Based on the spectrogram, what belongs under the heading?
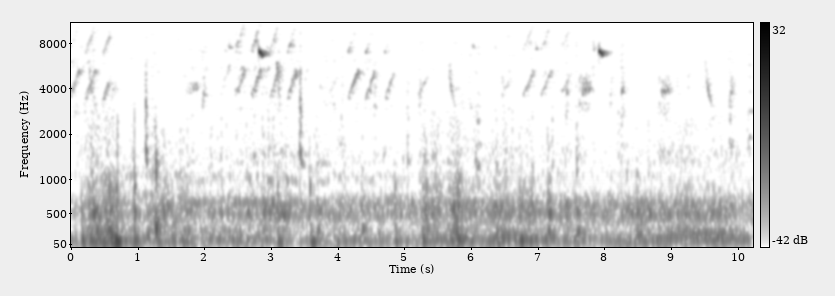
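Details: Masked grass finches give thin, high chevron-shaped chirps in loose bursts, a few piercing notes standing out, over quiet low rumble and faint clicking.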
